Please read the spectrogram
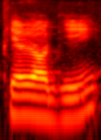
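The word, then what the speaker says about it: pierogi: a different thing second of all it's called poogi and if you add an S at the end of it you're dumb because poogi is already plural fighting word Uncle May fighting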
